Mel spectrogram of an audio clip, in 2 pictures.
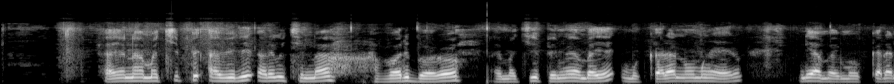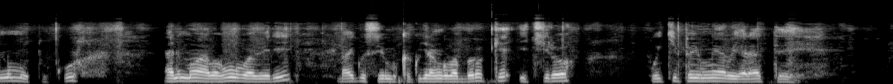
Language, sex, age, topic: Kinyarwanda, male, 36-49, government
